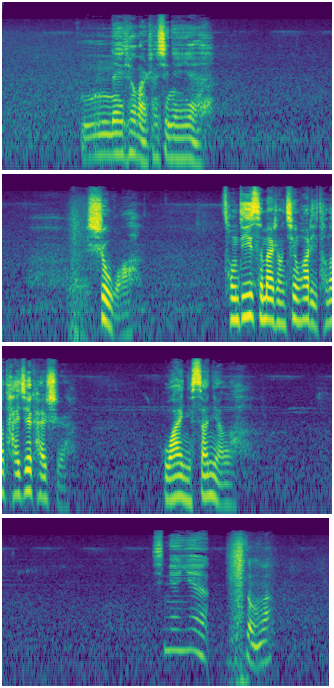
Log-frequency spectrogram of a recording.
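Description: A young man speaks emotionally, close by.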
